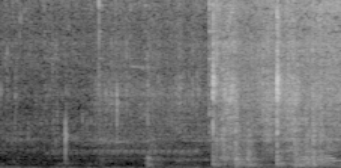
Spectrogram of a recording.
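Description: Fried potatoes with spices are stirred in a pan, a soft sizzle broken by scraping strokes and a few sharp clinks that grow busier and louder toward the end, with no talking.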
